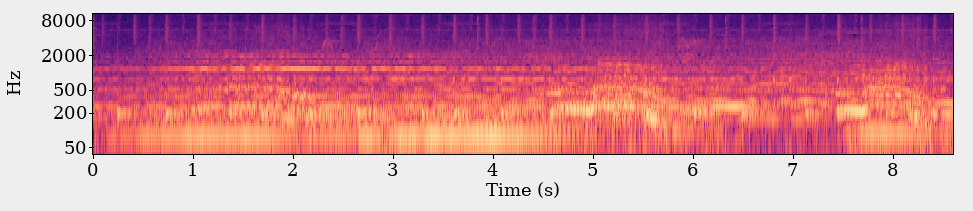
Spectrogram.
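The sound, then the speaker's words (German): Deep, rumbling lion roars rise and fade several times, loud, with sustained low growling between them and no voices. “Er führt ein kleines Rudel von 6 Löwen an.”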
